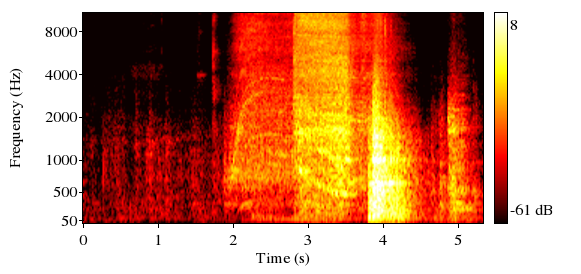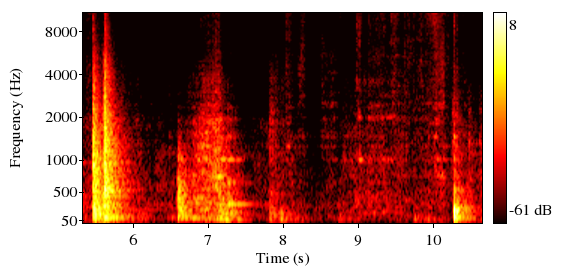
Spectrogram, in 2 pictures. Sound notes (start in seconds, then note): 2.0 sawing sounds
